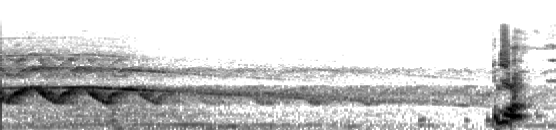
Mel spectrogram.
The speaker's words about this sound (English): And in the distance, you hear sirens.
